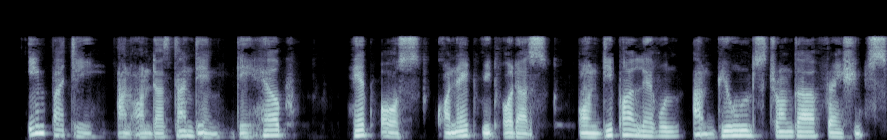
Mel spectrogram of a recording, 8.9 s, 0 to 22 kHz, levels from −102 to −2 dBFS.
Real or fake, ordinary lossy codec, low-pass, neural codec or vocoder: fake; none; 7.2 kHz; codec, 16 kHz in and 24 kHz out, 1.1 kbps, FireRedTTS-2 codec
